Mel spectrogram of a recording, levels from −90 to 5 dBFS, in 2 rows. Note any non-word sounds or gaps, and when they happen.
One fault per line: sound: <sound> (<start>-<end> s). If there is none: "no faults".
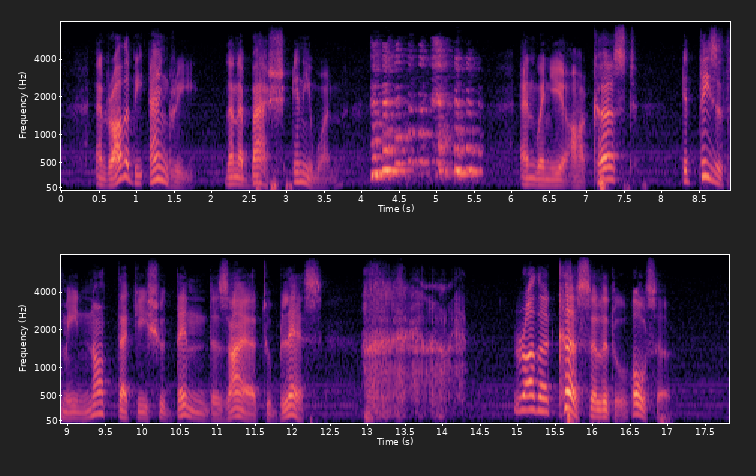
sound: laugh (4.1-5.7 s)
sound: throat clearing (12.9-14.5 s)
